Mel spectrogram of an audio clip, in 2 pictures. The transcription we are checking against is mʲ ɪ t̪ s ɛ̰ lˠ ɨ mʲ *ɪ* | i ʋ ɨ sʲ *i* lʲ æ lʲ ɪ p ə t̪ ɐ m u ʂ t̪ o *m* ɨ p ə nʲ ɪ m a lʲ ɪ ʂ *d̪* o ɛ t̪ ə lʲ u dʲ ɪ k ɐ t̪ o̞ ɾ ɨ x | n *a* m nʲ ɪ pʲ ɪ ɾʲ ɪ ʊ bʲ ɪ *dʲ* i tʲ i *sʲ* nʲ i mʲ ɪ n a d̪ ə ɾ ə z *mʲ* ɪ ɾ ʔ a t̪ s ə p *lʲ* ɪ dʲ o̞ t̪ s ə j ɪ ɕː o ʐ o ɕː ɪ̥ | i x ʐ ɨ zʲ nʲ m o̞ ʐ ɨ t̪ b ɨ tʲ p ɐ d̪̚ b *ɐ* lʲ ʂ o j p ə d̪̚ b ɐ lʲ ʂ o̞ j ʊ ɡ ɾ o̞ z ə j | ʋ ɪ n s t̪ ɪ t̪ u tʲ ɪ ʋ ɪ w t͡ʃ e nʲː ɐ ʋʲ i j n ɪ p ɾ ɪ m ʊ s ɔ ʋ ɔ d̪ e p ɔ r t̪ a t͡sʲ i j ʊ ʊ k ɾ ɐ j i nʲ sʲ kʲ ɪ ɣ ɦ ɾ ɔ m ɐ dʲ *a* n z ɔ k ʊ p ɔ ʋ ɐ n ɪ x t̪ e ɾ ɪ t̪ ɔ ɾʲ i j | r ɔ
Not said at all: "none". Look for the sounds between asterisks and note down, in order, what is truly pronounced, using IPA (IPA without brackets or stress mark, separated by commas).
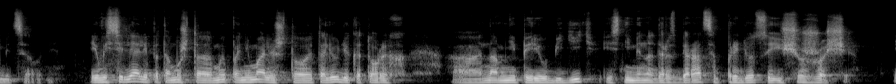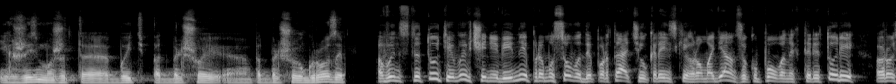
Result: ɪ, ɪ, m, t̪, a, dʲ, sʲ, bʲ, ɾʲ, ɐ, a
